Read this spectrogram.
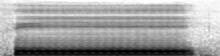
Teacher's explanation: اب ثی جو ہے سامنے کے جو دو دانت ہیں ان کے کنارے پہ زبان رکھ کے ادا کریں گے، سیٹی کی آواز نہیں آئے گی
